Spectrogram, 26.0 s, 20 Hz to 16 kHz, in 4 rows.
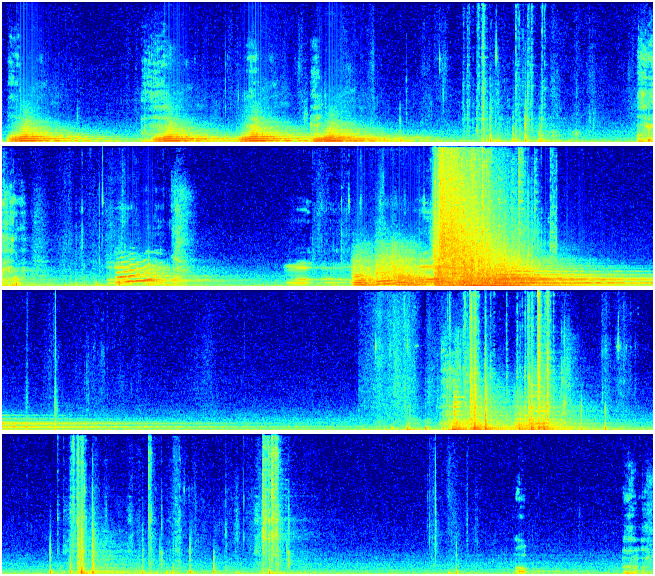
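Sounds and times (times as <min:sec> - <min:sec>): brass instruments crashing to floor: 0:10.0 - 0:14.5.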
